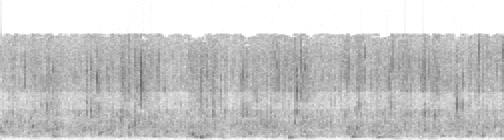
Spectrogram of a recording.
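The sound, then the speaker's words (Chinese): Water flows steadily in a stream, a quiet, even hiss of running water broken by small trickling splashes, with no voices. “你就把你的注意力放在这个流水的声音上，听这个流水的声音”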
